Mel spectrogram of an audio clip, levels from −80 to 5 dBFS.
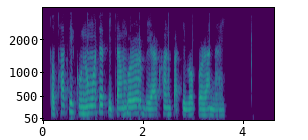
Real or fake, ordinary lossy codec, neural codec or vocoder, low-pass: fake; Opus, 24 kbps; vocoder, 22.05 kHz, 80 mel bands, WaveNeXt; 3.6 kHz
